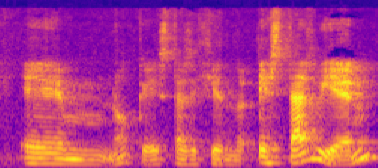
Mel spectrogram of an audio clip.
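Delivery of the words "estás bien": questioning pitch rise at the end on bien. Explaining how intonation makes a phrase a question, rising pitch on bien. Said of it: "el efecto que hace que una frase parezca una pregunta".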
